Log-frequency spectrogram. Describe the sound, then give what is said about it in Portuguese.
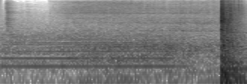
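A corridor door is closed, heard as a single sharp, heavy thud near the end, following a low, steady humming background. “Vou fechar a porta do corredor”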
